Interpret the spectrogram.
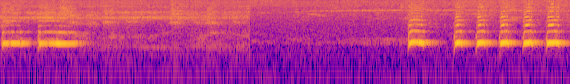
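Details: Bangkok-type zebra dove, starting with a long drawn note, then a stretch of thin, higher whistled tones. A short pause follows before a crisp series of six quick, evenly spaced coos closes the passage.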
